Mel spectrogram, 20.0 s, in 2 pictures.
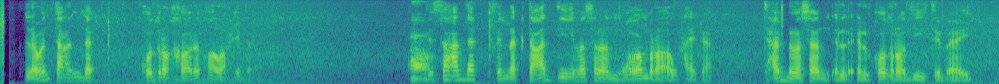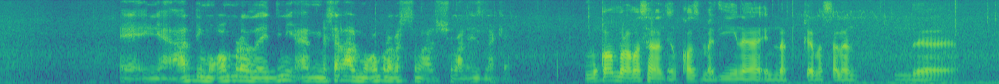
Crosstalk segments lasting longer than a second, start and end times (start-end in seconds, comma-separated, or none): none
